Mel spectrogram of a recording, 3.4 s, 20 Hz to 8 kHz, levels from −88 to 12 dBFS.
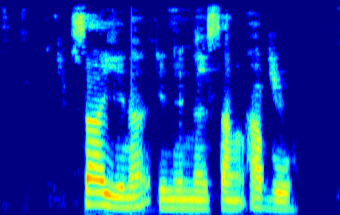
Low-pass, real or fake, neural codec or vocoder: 7.2 kHz; real; none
